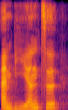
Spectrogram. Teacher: the M can sound nasalized and different in words like ambiente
